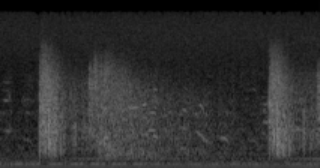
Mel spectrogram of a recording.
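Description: Two gunshots about three seconds apart, each followed by a rolling echo, over a steady low hum.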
